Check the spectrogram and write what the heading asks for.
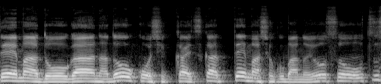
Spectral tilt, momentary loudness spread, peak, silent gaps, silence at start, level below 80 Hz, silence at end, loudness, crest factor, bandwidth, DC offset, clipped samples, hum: -7.5 dB/octave; 6 LU; 0 dBFS; none; 0 s; -46 dBFS; 0 s; -13 LUFS; 12 dB; 10.5 kHz; under 0.1%; under 0.1%; none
